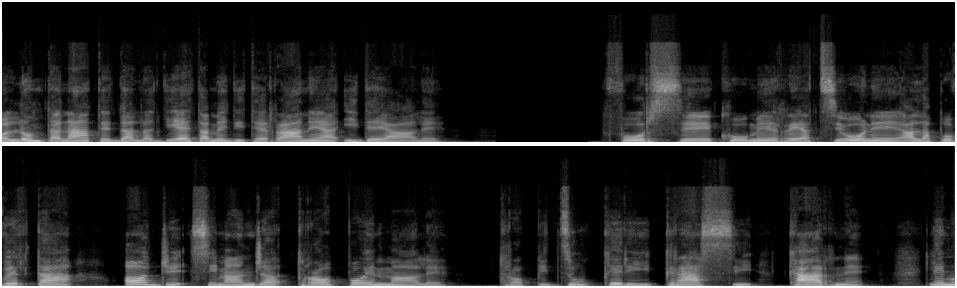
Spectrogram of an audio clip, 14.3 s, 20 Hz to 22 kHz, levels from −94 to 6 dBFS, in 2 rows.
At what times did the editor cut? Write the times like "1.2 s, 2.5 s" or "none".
12.0 s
